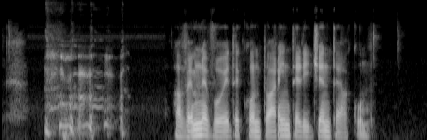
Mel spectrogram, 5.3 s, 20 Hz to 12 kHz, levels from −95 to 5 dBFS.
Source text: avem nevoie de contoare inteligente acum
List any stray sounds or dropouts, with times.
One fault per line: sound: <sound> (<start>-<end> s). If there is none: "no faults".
sound: cough (0.5-1.6 s)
